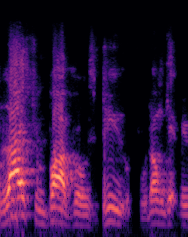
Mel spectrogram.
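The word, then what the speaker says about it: Bávaro: You see, my lady lives in Bavario, so obviously I split my time between Bavario and Bavaro. See, there I go with the American pronunciations again. There you go. See, I split my time between Bavaro and Puerto Plata.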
